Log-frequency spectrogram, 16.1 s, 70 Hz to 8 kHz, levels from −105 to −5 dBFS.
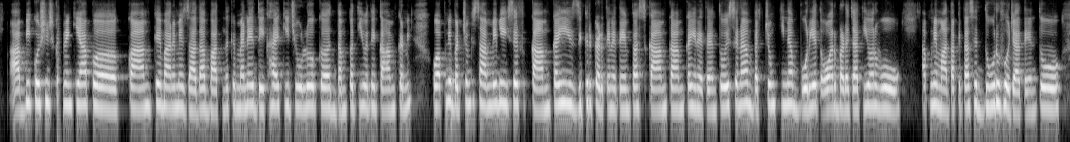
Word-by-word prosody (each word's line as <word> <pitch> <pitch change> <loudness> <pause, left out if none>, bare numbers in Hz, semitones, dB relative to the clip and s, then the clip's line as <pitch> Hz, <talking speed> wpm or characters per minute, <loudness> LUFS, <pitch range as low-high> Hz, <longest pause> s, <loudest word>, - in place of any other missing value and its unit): आप 200 - +2
भी 255 +5 -1
कोशिश 255 0 +2
करें 245 -3 -1
कि 245 +1 -1
आप 245 0 +1 0.6
काम 215 0 +1
के 245 - +3
बारे 220 0 0
में 225 0 -1
ज़्यादा 210 0 +1
बात 195 0 0
ना 210 - -5
क - - -5
मैंने 220 +2 +1
देखा 215 +2 -1
है 225 - +4
कि 235 - -3
जो 220 -1 +2
लोग 225 +1 +1
दंपति 215 +2 -1
होते 230 0 -2
हैं 220 - -5
काम 205 0 -2
करने, 225 +2 -3 0.4
वो 230 - +6
अपने 255 +4 0
बच्चों 230 +1 -1
के 260 - -10
सामने 240 -1 +1
भी 250 -1 +2
सिर्फ़ 250 0 0
काम 210 0 +1
का 240 - +2
ही 250 0 +3
ज़िक्र 230 +3 -3
करते 215 -2 +1
रहते 210 0 -2
हैं, 210 0 -1
बस 220 0 0
काम-काम 210 0 0
का 225 - 0
ही 225 - +1
रहता 200 -1 0
है। 200 0 -2
तो 220 0 +4
इससे 235 +2 0
ना 245 +1 +2
बच्चों 205 +5 -1
की 240 - -5
ना 245 0 +1
बोरियत 215 +2 +1
और 205 +3 +3
बढ़ 210 -2 +1
जाती 210 +2 -2
है 235 - +2
और 230 - 0
वो 215 0 +2 0.5
अपने 235 +2 -1
माता-पिता 210 0 0
से 235 +2 -1
दूर 225 +4 +1
हो 230 - +6
जाते 185 0 0
हैं। 195 0 -6
तो 215 -1 +3
220 Hz, 245 wpm, -20 LUFS, 210-235 Hz, 0.6 s, वो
